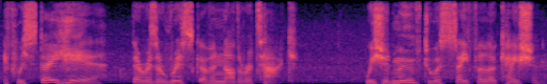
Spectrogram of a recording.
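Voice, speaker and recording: An actor playing an earnest, thoughtful young adventurer in a video game cutscene. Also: male voice, on the high side, moderate pace, fairly bright tone, a little hiss or hum, close to an everyday voice. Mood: earnest, reasoning.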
